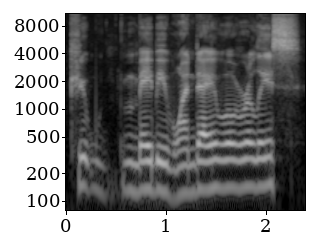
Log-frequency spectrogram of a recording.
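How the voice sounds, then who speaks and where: A man's voice: mid-range voice, little pitch movement, takes it slowly, dark tone, clean tone. A man from New York with a New York accent, co-hosting a casual podcast chat in an easygoing, agreeable way. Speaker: podcast co-host.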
